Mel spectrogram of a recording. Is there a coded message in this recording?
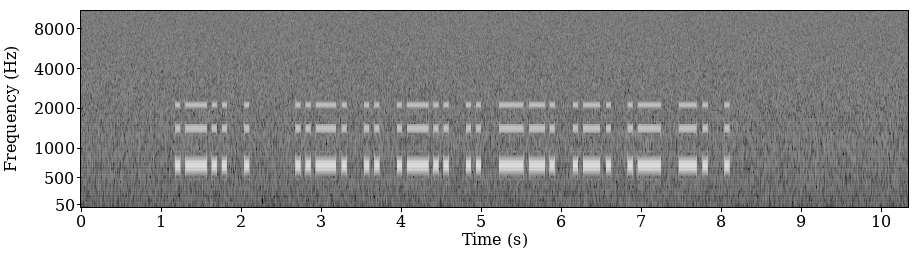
Yes: Morse code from 1.1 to 8.2 s, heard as a keyed tone, hand-sent with a bug key, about 19 wpm, 710 Hz. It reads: LE FILIGRANE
